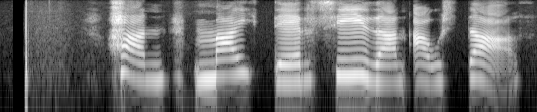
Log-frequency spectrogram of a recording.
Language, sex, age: Icelandic, female, 7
